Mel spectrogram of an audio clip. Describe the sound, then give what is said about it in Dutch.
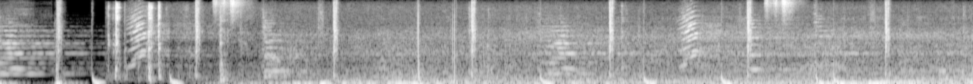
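A car engine rumbles steadily, overlaid with sharp mechanical clicks, whirs and brief whooshes, loud, with no talking. “De auto.”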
